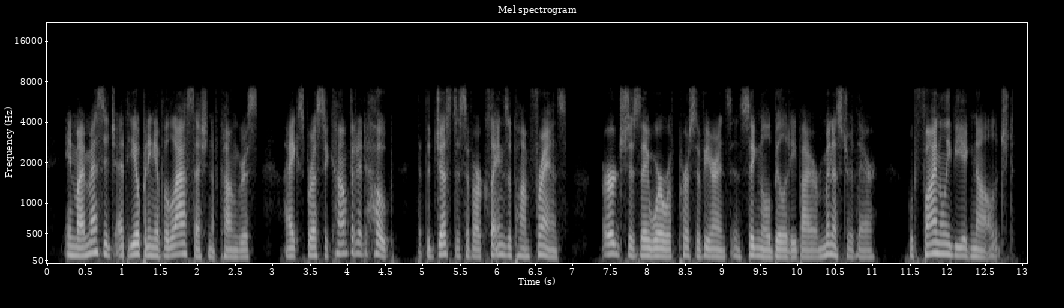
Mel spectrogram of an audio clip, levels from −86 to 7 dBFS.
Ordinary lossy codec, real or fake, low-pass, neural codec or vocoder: Opus, 24 kbps; fake; 7.2 kHz; codec, 16 kHz in and 24 kHz out, 0.9 kbps, LongCat-Audio-Codec, fine tuned four codebook decoder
